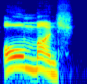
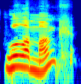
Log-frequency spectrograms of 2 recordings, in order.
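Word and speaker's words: Ole Munch: Ol' Munch making biscuits together? – I believe he gives a correct pronunciation for his name, which is Ulla Munk. He's Ulla not Ol' Munch. He's Ulla Munk.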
